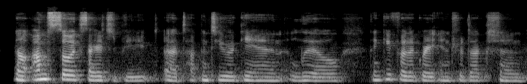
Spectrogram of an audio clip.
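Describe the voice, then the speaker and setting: Speaking in an American accent at a fairly quick pace, the voice sounds somewhat breathy and stays monotone and flat in intonation. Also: woman, medium pitch for a woman. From US South, Mississippi. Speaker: environmental health researcher. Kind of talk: online panel conversation.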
